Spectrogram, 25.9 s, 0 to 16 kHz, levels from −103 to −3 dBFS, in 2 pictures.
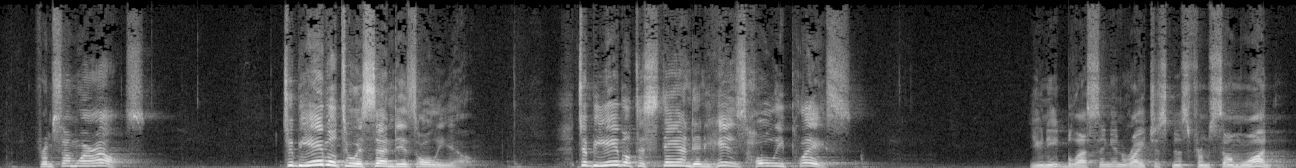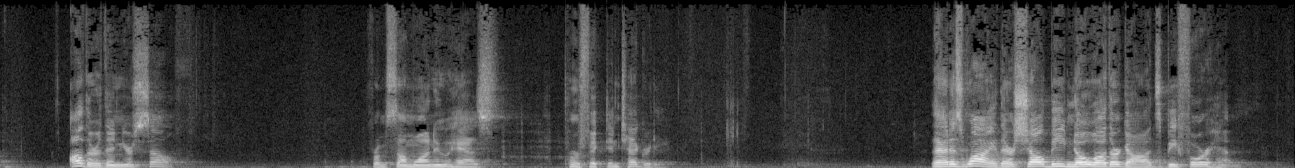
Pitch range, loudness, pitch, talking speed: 155-215 Hz, -22 LUFS, 175 Hz, 110 wpm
